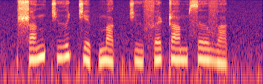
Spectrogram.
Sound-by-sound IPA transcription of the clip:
ʂ a˧˥ n c ɨ˧˥ ə̯ c e˨˩ p̚ m a˨˩ k̚ c ɨ˨˩ f ɛ˧˥ ʈ a˧ m s əː˧ v a˨˩ k̚

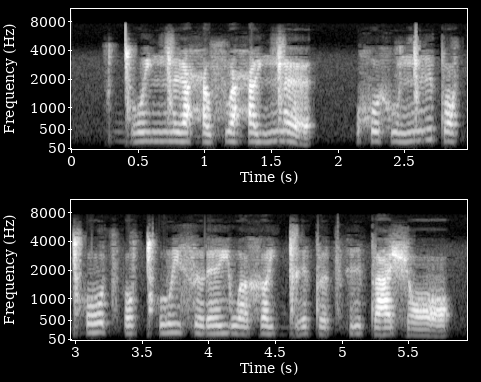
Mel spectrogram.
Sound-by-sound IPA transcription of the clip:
ɡ͡ǀ o j ŋ͡ǀ e ħ ɐ sʷ ɛ ħ e j ŋ͡ǀ ɛ | χʷ ɘ x u ŋ͡ǀ i t ɔ ǀʰ o t͡sʼ o ǀʰ u j s ɨ ɾ e j w ɐ x ɐ j ɡ͡ǀ e t ɘ t͡sʼ i t a ʃ ɔ

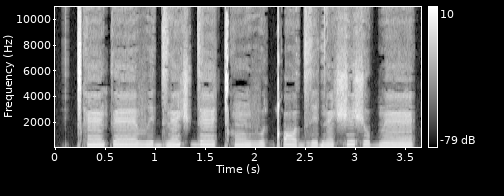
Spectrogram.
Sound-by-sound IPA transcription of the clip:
ǀʰ ɛ̃ k ɛː v i d͡z ɛ̃ ʃ d ɛː ǀʰ õ v ʊ ǃʼ ɔ d͡z i d ɛ̃ ʃ ɪ ʃ o b ɛ̃

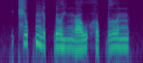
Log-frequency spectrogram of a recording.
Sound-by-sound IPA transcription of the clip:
t͡ɕ ə˦˥ p̚ ɲ ə˨˩ t̚ ɗ ə˧ j ŋ a˨˦ w h ə˨˩ p̚ ɣ ə˧ n

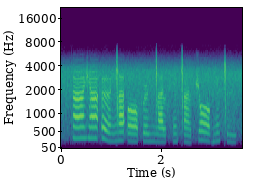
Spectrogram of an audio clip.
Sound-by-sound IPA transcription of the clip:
t ãː˦ ʒ ãː˦ ʔ œː˨ ŋ͡ǀ a˧ ʔ ɔː˨ f ə˞˧ i̯ ŋ͡ǀ a˨ l h ẽ˧ ǀ ã˨ l t͡ʃ ɔː˦˨ ɡ ẽ˦ ǀ ʉ˨

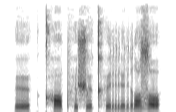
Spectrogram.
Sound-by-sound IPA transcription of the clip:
ʏ | kʰ ɒ pʰ ʏ ʃ ʏ kʰ ʏ r ʏ r ʏ zˤ ʉ

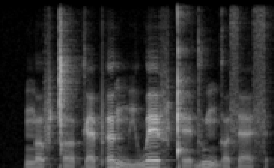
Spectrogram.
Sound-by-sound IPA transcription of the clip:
ŋ ʌː˨ f ǀ ʌː˩ k æ˨ pʼ ɜ˥ ŋ͡m i˩ w ɛː˥ f ǃ ɛ˩ d u˦ ŋ ɡ ʌː˩ s æ˩ s

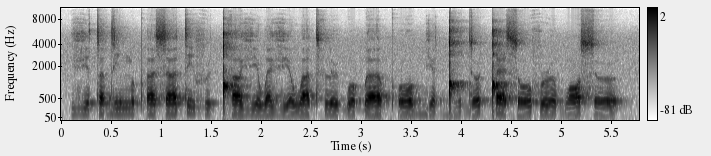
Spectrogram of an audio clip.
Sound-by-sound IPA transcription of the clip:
vʲ a t ɐ d i m ɵ pʼ ɜ s ɜ t i f ʉ ǃʰ ɐ vʲ ɛ w ɛ vʲ ɐ w ɐ tʰ l ʉ ɓ o ɓ ɜ pʼ o bʲ ɐ ɡ͡ǃ i d ɵ ǃ ɛ s o f ɹ ɵ b ɔ s ɵ

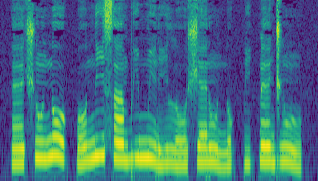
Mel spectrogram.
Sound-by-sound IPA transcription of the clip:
ɛ̃˧ ʃ ũ˦ n o˦˨ k͡p o˨˦ n i˦ s ã˦ b i˦ m ĩ˦˨ ɾ i˨˦ l o˧ ʃ ɛ˦ ɾ ũ˦˨ n o˧ k͡p i˧ k͡p ɛ̃˦ d͡ʒ ũ˦˨

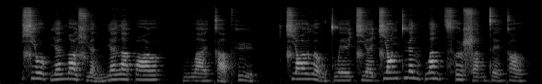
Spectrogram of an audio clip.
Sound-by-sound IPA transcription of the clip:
ɕ j o˥˩ ʊ̯ p j ɛ˥ n̪ ɑ˥˩ ʊ̯ ɕ ɥ ɛ̰˨˩ n n̪ j ɛ˥ l ä˥ p ɑ˥ ʊ̯ | n̪ w a˧˥ ɪ̯ k ä̰˨˩ pʰ y˥˩ | t͡ɕ j ɑ˥ ʊ̯ l ɤ̰˨˩ ŋ t̪ w e˧˥ ɪ̯ t͡ɕ j ɛ˧˥ t͡ɕ j ɑ˥ ŋ t̪ ɥ ɛ˥˧ n p w a˥˧ n t͡sʰ ɹ̩˥˩ ʂ a˧˥ n t̪ e˧˥ ɪ̯ k ɑ˧ ʊ̯

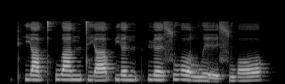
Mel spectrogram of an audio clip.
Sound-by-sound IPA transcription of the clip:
pʰ j ä˥˩ kʰ w a˥ n t̪ j ä˧˥ p j ɛ˥˧ n pʰ ɥ ɛ˥˧ s w ɔ˥˩ l w ḛ˨˩ ɪ̯ s w ɔ˧˥

